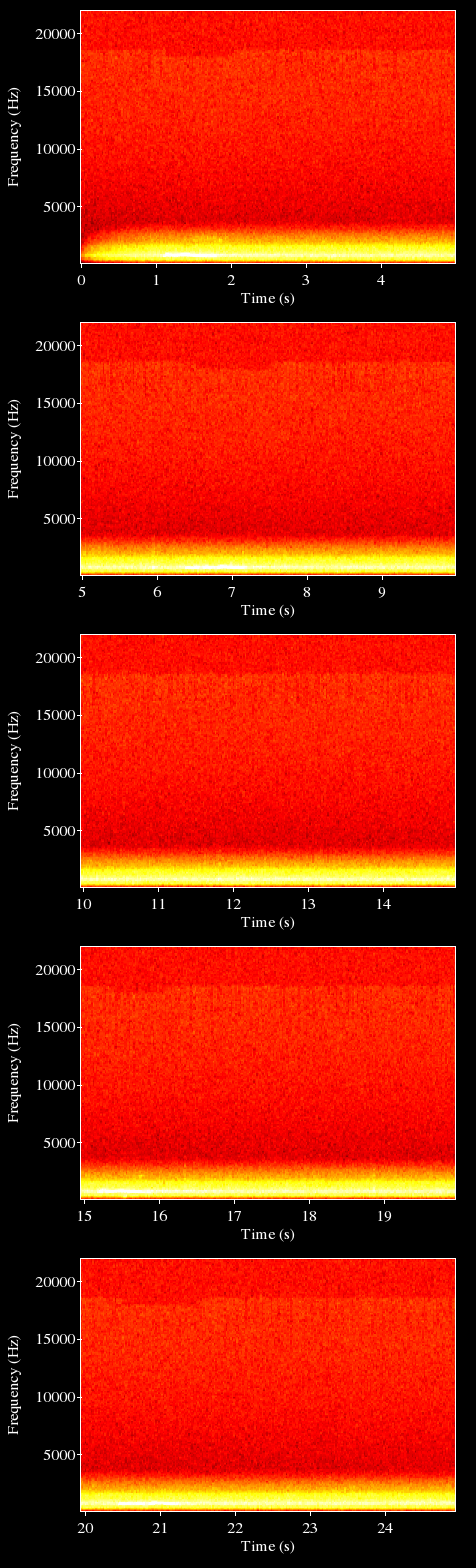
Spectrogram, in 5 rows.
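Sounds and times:
tawny owl hooting: 1.1s - 2.0s, 6.4s - 7.3s, 15.2s - 16.1s, 20.4s - 21.4s.

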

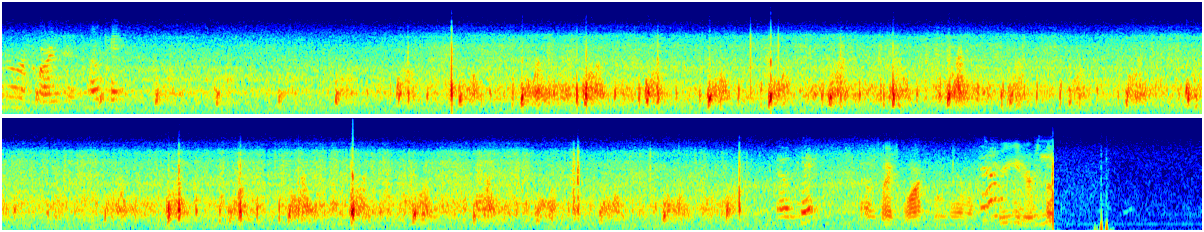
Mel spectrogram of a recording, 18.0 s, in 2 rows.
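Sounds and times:
ultrasound fetal heartbeat on microcassette: 0.0s - 16.7s.

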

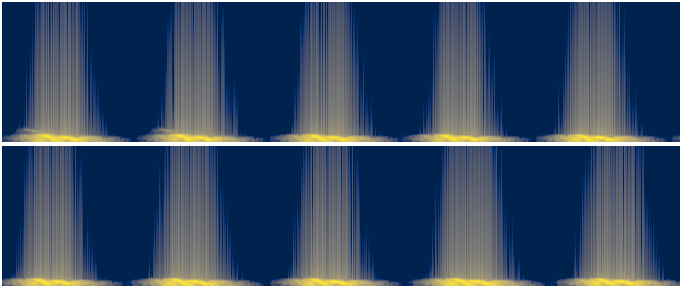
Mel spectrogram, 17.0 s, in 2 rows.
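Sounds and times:
synthetic heartbeat: 0.4s - 1.2s, 2.1s - 2.9s, 3.8s - 4.5s, 5.4s - 6.2s, 7.1s - 7.8s, 8.8s - 9.6s, 10.5s - 11.3s, 12.3s - 13.0s, 14.0s - 14.8s, 15.8s - 16.6s.

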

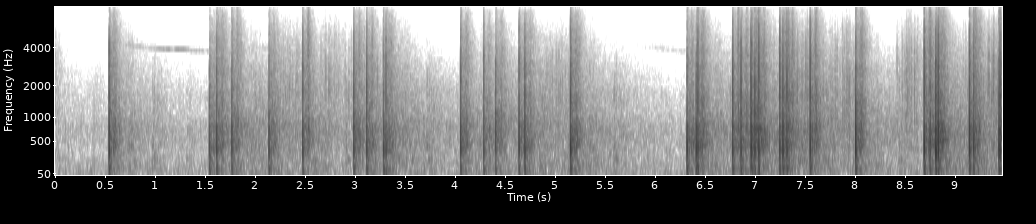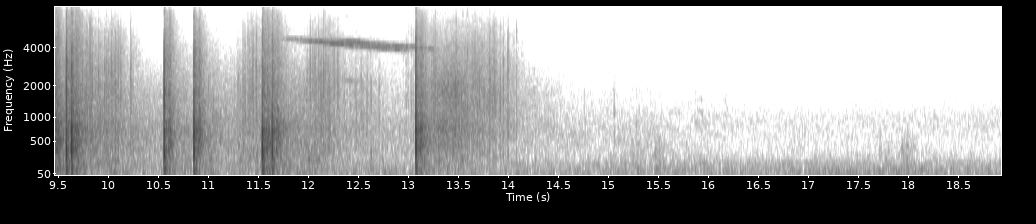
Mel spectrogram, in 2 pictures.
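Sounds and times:
multistage whistling fireworks: 0.0s - 14.2s.

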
